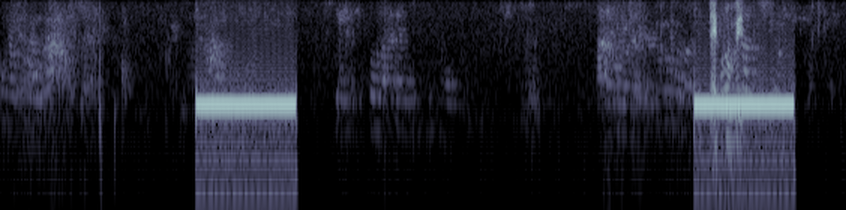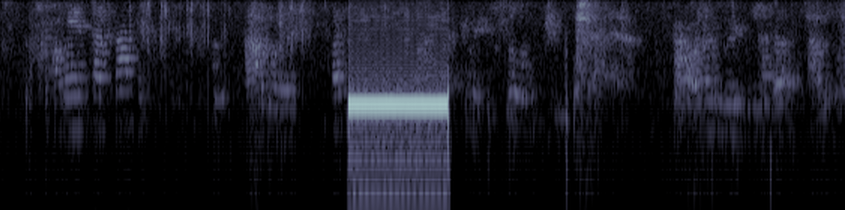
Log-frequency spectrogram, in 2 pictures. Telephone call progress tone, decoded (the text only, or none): ringback tone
